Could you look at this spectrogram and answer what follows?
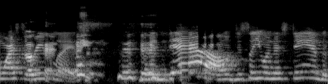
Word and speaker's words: DAO: DAO is not DOW, okay? How do you pronounce it? Is it DAO? It's DAO.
